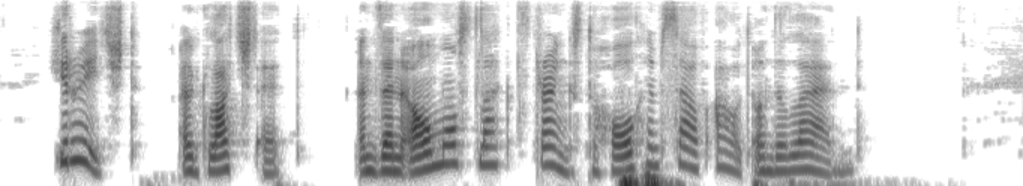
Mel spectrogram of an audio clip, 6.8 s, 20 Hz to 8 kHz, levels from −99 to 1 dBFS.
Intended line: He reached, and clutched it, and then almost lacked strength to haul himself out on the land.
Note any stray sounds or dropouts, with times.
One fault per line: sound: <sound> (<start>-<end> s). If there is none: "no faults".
no faults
